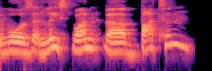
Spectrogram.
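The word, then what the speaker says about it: Butn: at least one uh button b-u-t-n I'm assuming that's how you pronounce it trading update had a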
